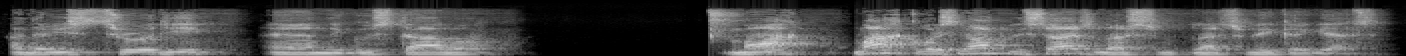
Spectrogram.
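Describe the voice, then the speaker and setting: Slow, hoarse man teaching online. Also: medium pitch, roomy sound, low-quality recording. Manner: halting, restarts phrases, repeats words while explaining. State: strained voice, clears throat often. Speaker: Vedanta teacher. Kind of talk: online class lecture. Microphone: computer mic on a video call.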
